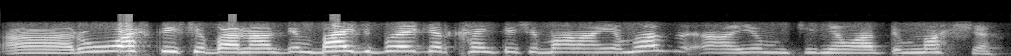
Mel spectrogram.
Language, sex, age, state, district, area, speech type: Kashmiri, female, 45-60, Jammu and Kashmir, Ganderbal, rural, conversation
